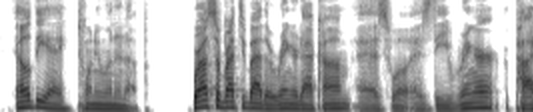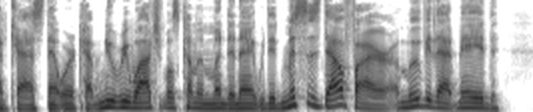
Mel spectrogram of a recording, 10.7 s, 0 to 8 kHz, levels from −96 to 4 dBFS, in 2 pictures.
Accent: American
